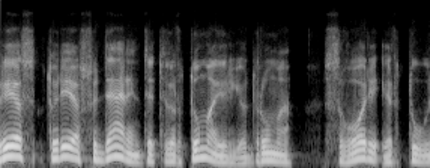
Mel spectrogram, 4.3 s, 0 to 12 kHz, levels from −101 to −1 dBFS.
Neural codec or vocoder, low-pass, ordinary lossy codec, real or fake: codec, 16 kHz, 8 kbps, FreqCodec, larger model; 7.2 kHz; Opus, 24 kbps; fake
